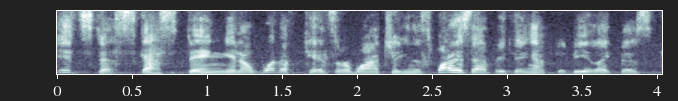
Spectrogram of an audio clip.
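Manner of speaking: high-pitched impression of an upset mother; disgusted mom. Imitating his outraged mom in argument.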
